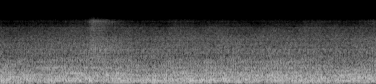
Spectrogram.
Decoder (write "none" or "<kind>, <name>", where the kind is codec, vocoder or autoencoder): autoencoder, DAC-VAE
